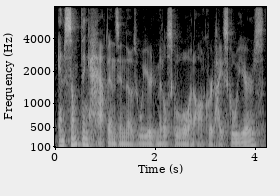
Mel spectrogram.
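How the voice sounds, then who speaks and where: A middle-aged American man from New England, a design executive giving an animated interview and dropping to a whisper for emphasis. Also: extremely low pitch, moderate pace. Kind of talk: conversational interview.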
